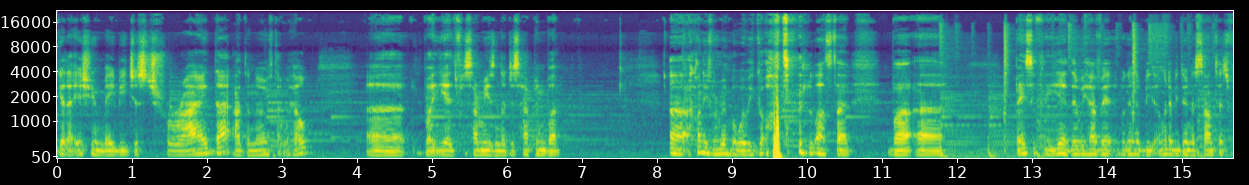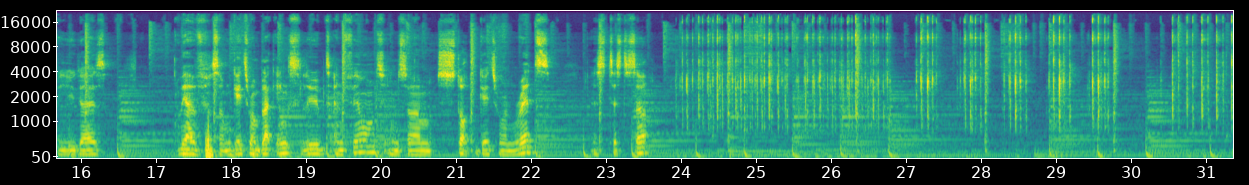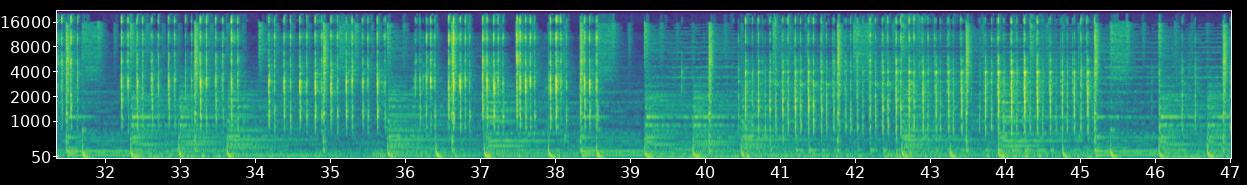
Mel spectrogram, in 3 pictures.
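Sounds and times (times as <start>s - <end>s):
background music: 0.0s - 47.0s
mechanical keyboard keystroke clacks: 24.0s - 29.8s, 32.2s - 38.7s, 40.4s - 45.3s.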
